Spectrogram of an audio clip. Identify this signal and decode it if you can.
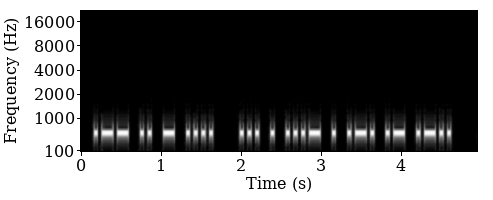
Morse code, heard as a keyed tone, about 25 wpm, 600 Hz. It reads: WITH SEVERAL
